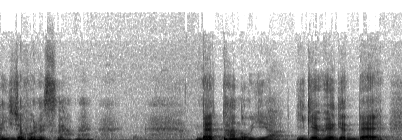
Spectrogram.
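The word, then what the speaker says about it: μετάνοια: 영어 스펠링이랑 비슷하죠. 그대로 읽어나가면 돼요. 메타노이아.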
